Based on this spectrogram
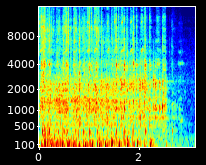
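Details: Coleman 5000 W generator with 10 hp Tecumseh engine, stored 2–5 years, choke on: catches on the first pull with quick even firing beats about four a second, then settles and fades; clean start.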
